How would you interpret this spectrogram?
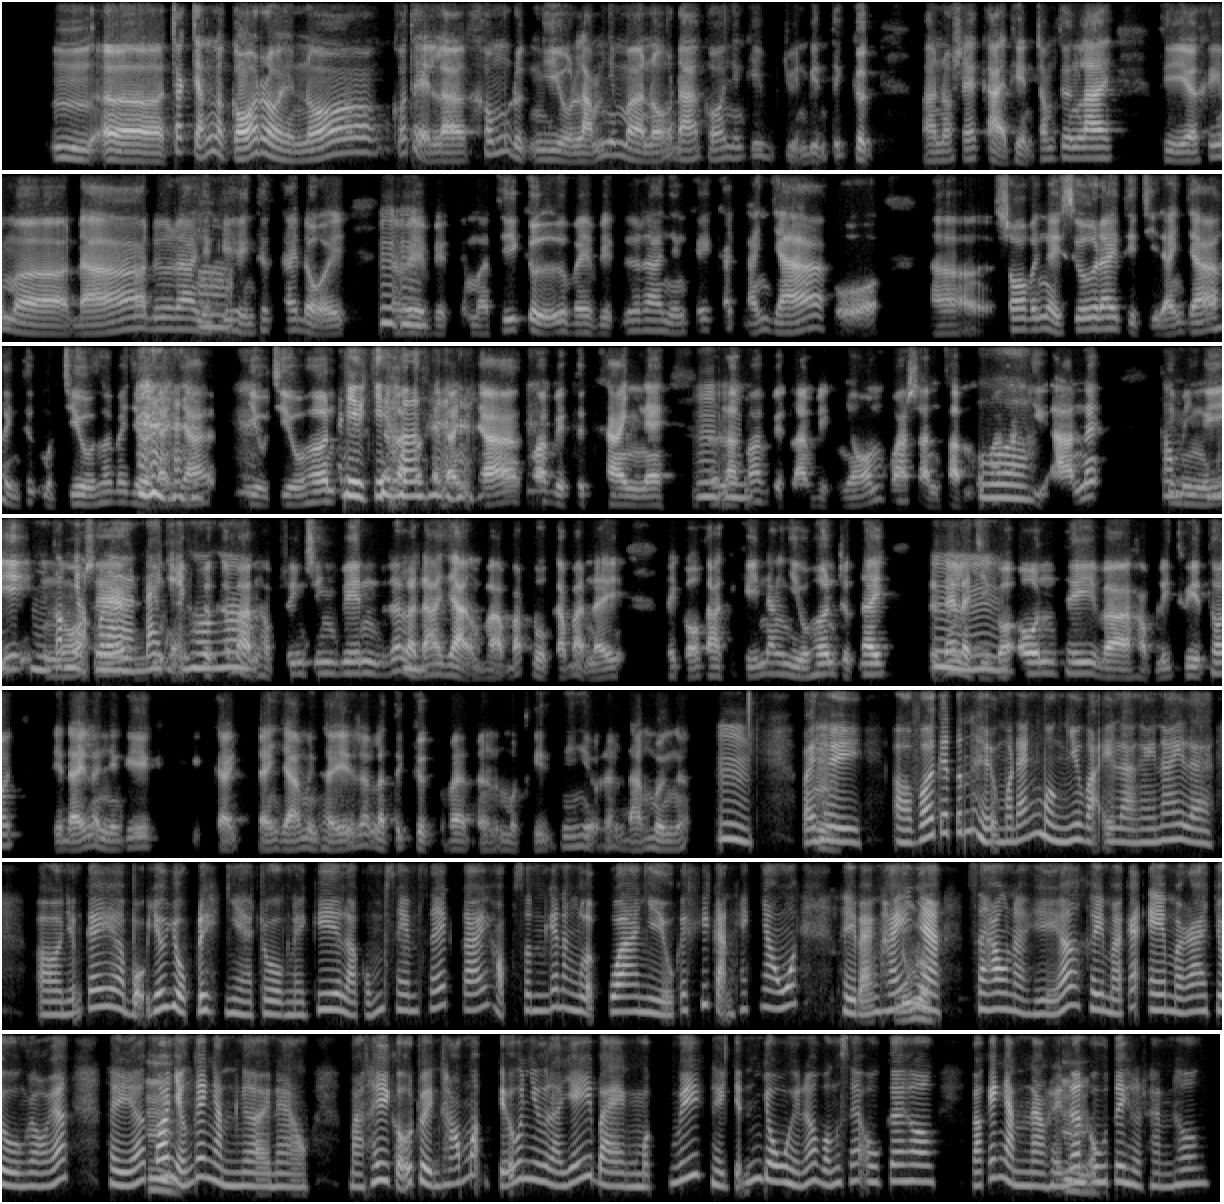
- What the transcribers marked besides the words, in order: other background noise; distorted speech; unintelligible speech; laugh; laughing while speaking: "hơn"; laugh; unintelligible speech; tapping; static
- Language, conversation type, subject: Vietnamese, podcast, Bạn nghĩ thi cử quan trọng đến đâu so với việc học thực hành?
